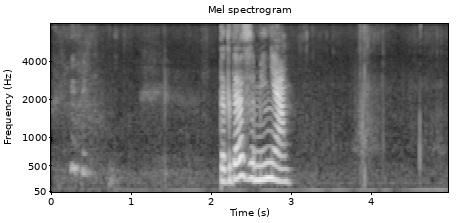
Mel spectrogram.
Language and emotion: Russian, positive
